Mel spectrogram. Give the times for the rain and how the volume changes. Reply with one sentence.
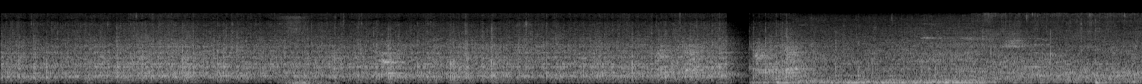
The rain can be heard from 0.0 to 11.3 s, at a steady volume.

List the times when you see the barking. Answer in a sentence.
The barking can be heard from 2.7 to 3.9 s and from 6.5 to 8.2 s.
